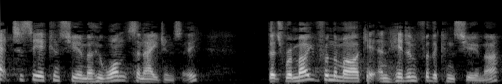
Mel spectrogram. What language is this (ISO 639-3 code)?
eng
